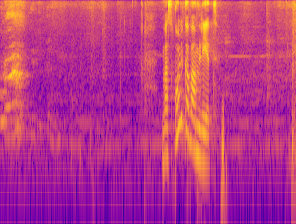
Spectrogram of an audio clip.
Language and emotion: Russian, neutral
